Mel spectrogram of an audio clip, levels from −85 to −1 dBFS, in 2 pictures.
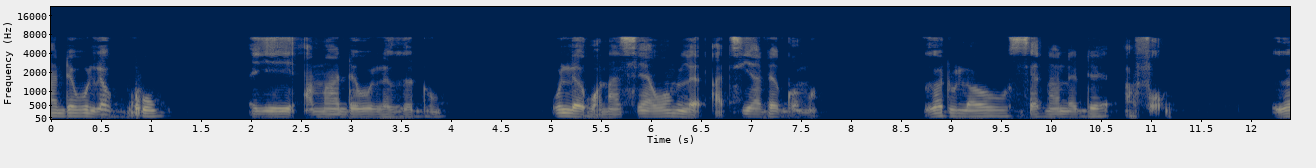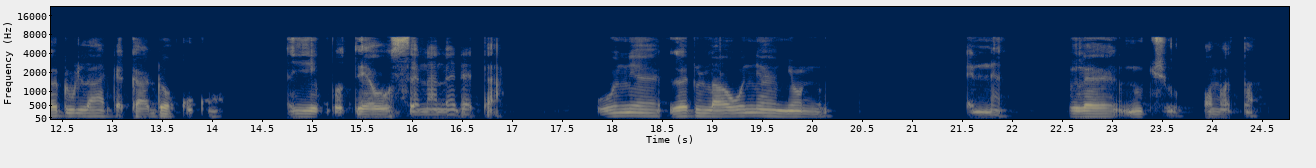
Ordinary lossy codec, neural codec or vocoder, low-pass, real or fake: MP3, 48 kbps; codec, 16 kHz, 4 kbps, X-Codec, HuBERT features, trained on balanced general audio; 7.2 kHz; fake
